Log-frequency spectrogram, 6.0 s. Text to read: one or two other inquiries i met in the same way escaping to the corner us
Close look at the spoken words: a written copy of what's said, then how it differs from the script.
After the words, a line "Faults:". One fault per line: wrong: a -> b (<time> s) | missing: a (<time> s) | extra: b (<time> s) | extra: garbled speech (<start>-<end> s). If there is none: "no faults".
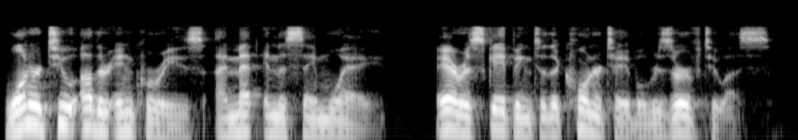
one or two other inquiries i met in the same way ere escaping to the corner table reserved to us
Faults:
extra: ere (3.3 s)
extra: table reserved to (4.5 s)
